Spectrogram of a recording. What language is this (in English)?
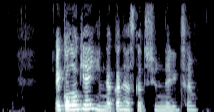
Armenian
